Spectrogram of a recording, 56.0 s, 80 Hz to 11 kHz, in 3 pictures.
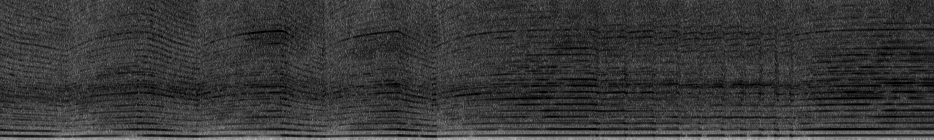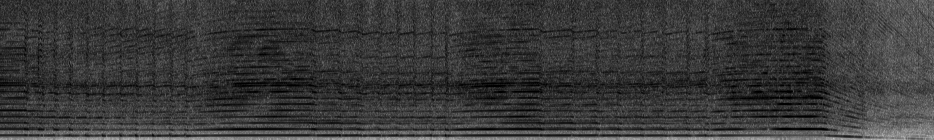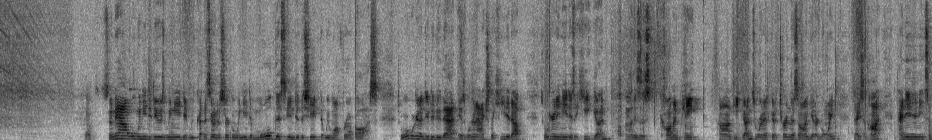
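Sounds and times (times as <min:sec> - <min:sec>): rotary tool whining: 0:00.0 - 0:38.9.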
